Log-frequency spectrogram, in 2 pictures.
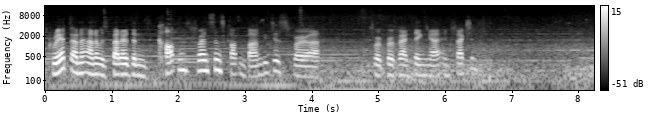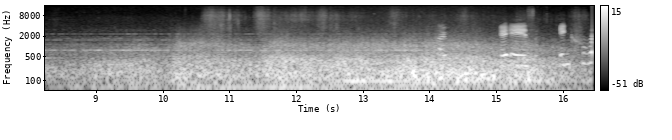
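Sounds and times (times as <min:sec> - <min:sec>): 
speech: 0:00.2 - 0:04.4, 0:05.0 - 0:06.7, 0:15.2 - 0:16.4
heavy wind buffeting the microphone: 0:03.4 - 0:16.4
brief faint rustles: 0:10.2 - 0:16.4.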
